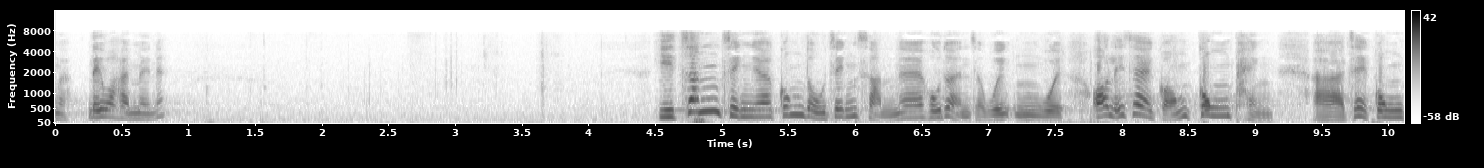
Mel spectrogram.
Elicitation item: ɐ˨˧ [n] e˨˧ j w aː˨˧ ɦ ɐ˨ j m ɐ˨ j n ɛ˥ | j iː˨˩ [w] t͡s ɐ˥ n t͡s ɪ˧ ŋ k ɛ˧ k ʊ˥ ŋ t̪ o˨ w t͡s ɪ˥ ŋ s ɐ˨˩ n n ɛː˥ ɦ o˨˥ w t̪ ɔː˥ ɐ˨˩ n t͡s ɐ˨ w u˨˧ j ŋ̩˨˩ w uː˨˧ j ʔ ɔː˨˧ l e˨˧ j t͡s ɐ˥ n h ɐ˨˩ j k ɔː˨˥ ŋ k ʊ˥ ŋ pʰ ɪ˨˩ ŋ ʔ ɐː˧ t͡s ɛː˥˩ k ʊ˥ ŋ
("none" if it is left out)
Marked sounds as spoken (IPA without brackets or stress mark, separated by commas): n, none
